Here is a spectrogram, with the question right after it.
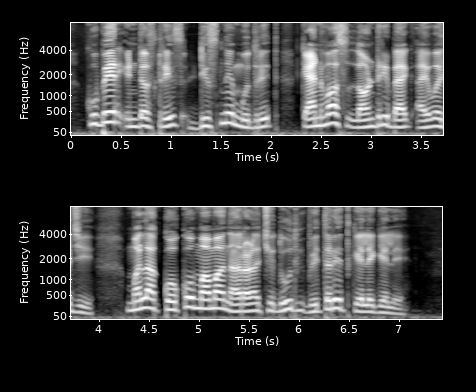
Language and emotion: Marathi, neutral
